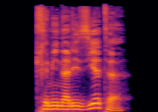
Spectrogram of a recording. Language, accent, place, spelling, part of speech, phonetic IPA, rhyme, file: German, Germany, Berlin, kriminalisierte, adjective / verb, [kʁiminaliˈziːɐ̯tə], -iːɐ̯tə, De-kriminalisierte.ogg
- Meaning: inflection of kriminalisieren: 1. first/third-person singular preterite 2. first/third-person singular subjunctive II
